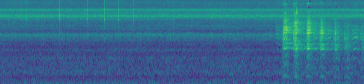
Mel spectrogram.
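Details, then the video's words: A female alpaca gives a shrill, honking alarm call to her herd in rapid pulses after a quiet start. "Female Alpaca's Alarm Call"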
